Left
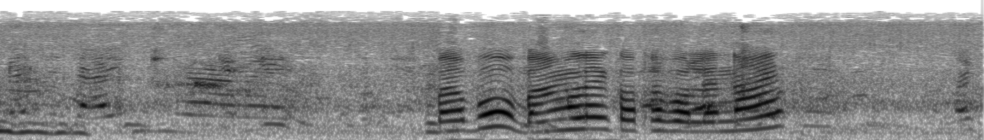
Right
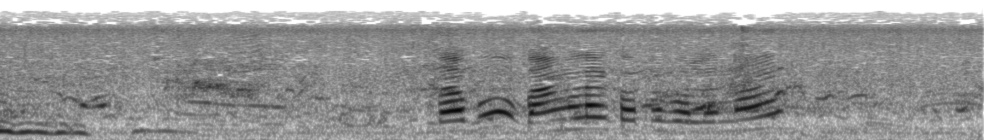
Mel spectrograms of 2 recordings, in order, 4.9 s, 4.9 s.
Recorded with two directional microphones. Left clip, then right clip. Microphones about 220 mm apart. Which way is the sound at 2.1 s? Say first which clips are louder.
Left 4 dB; 40° left (ahead or behind).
